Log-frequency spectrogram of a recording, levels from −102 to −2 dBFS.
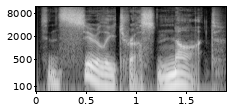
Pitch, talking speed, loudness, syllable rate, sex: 95 Hz, 125 wpm, -17 LUFS, 3.9 syllables/s, male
